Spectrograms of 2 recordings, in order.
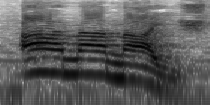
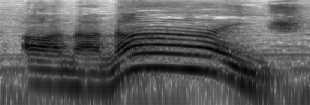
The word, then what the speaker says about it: Ananás: receba o assento gráfico Ananás tem três sílabas e a mais forte é a última Ananás Então se ela é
